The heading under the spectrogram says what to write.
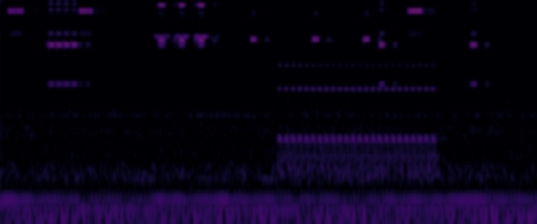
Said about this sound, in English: Do I hear a telephone? That's not the bridge phone. Where is it? It is sounding muffled. Perhaps the mold has eaten it.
